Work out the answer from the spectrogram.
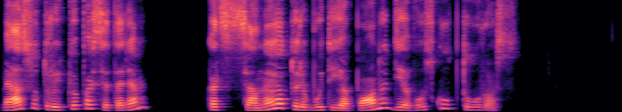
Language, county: Lithuanian, Vilnius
